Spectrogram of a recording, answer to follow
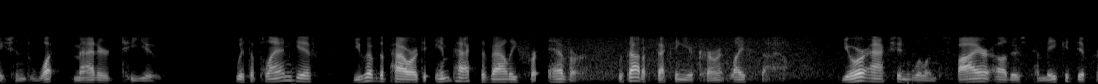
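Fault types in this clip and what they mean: Packet loss with pitch repetition: Three brief spots sound held and slightly buzzy: right after "a plan", after "the power to impact", and just before "will inspire". About 40, 20 and 40 ms of audio were lost, and the receiver filled each gap by repeating the last pitch period.
Noise suppressor catching up: At 5.5 s the room's background noise jumps by about 22 dB and at first comes through with less reduction. Over about 2.6 s it sinks by about 8 dB as the suppressor's noise estimate slowly adapts to the new level.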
